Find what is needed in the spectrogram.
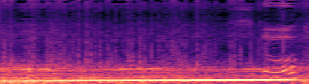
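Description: Renault Clio Sport rally car's engine pulling hard under acceleration, heard from inside the cabin, its pitch rising steadily and then dropping away sharply right at the end.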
